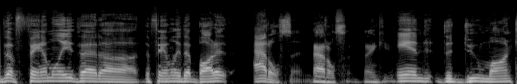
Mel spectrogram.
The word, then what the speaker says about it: Adelson: That Alderson? They are. Is that I'm saying it right? The family that bought it, Adelson.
